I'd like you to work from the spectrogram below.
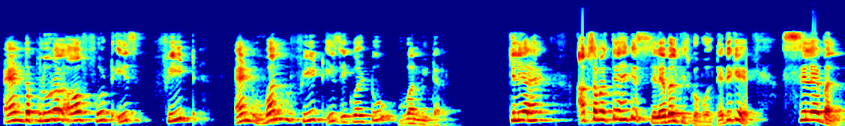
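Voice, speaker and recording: A male teacher talks through a lecture in a high voice, unhurried and deliberate. He repeats key points and checks that the class follows. The sound is roomy and a little muffled. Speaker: English literature teacher. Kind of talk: explanatory lecture, mixing Hindi and English.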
